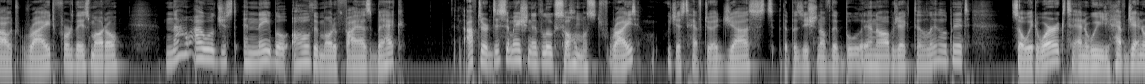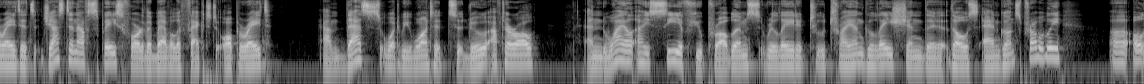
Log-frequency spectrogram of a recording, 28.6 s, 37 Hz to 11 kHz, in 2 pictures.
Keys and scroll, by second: 9.8-10.7 typing, 12.7 shift+3, 21.8 ;, 24.4 alt+;, 24.7 alt+a.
